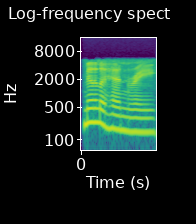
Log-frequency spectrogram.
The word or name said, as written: millihenry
